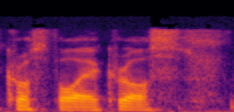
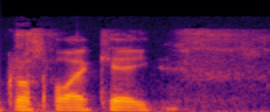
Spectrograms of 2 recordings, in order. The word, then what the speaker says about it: Crossfire X: Whereas the X is actually pronounced either cross or key. Yeah. So it's Crossfire Cross or Crossfire Key.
